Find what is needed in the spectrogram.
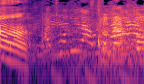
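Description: Children's voices and chatter, opening with a high voice calling out, its pitch falling.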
